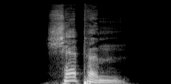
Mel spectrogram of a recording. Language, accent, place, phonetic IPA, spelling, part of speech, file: German, Germany, Berlin, [ˈʃɛpəm], scheppem, adjective, De-scheppem.ogg
- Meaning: strong dative masculine/neuter singular of schepp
